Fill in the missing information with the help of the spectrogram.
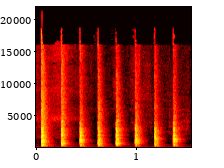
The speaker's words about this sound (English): All right, I am here by Janis's house, and let me knock on his door.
